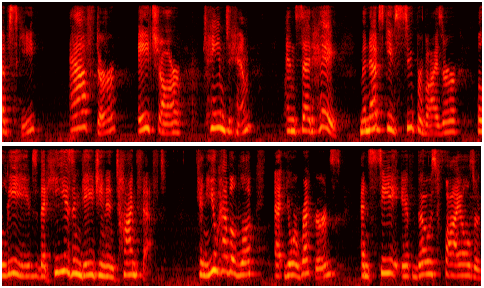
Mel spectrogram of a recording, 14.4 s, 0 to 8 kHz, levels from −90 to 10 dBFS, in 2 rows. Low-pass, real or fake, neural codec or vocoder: 7.2 kHz; fake; vocoder, 44.1 kHz, 128 mel bands, Pupu-Vocoder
